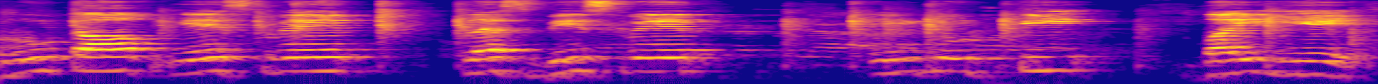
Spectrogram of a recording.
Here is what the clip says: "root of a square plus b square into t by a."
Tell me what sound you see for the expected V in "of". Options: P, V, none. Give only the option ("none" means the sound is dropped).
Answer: P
